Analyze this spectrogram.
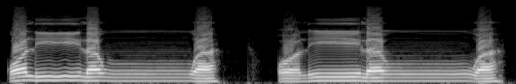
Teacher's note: Kalau idgham bi gunnah yaitu masukkan tanwinnya ke huruf waw, awalnya qalilan, karena ketemu waw masuk ke huruf waw, tanwinnya menjadi qalilaw.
